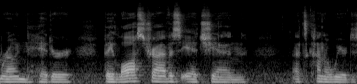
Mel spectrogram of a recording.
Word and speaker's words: Etienne: They lost Travis Etienne. That's kind of weird to say, but it is true. And if phonetically it looks right, it sounds French.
